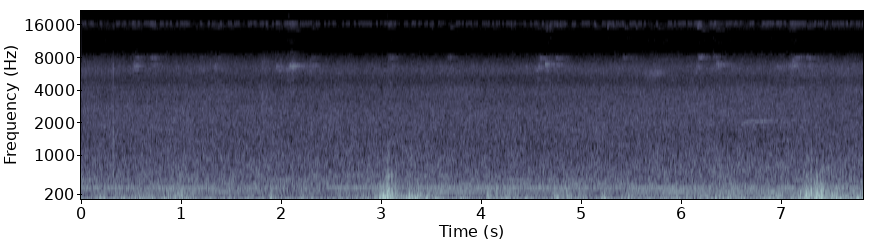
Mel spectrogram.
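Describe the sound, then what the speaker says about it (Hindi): Strong wind blows steadily before a storm under dark clouds, a loud, broad rushing roar with heavier gusts around the third and seventh seconds and no talk. "तेज़ अब वो हवा चलना शुरू हो गई है"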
